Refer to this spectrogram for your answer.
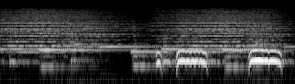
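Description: An owl hoots a few times, with two louder, drawn-out hoots near the end, set against a steady, humming musical drone. No one speaks.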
